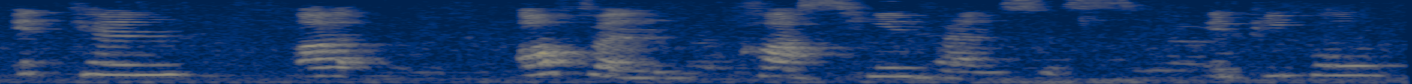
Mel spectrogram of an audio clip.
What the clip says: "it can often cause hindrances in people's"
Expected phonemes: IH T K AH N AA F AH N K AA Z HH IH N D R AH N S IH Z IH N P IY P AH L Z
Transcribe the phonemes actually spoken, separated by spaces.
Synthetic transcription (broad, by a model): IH T K AH N AA F AH N K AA S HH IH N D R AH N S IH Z IH N P IY P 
